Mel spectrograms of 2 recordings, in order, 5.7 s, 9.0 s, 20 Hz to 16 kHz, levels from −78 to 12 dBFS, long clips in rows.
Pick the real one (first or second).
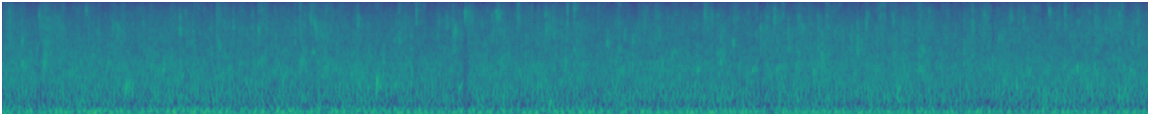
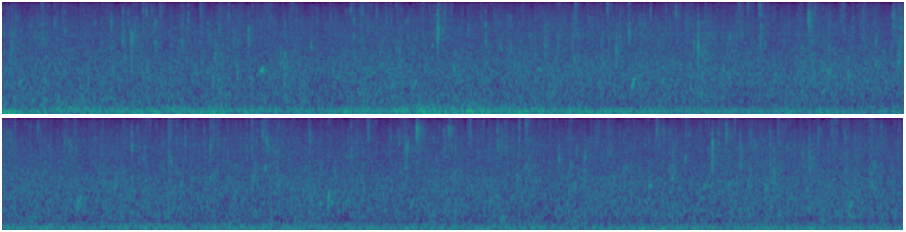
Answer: second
